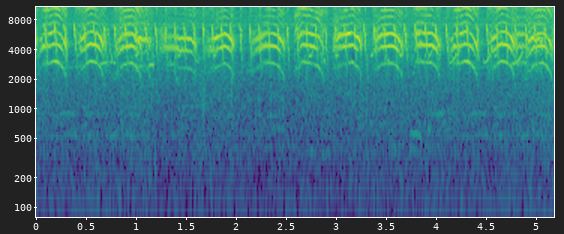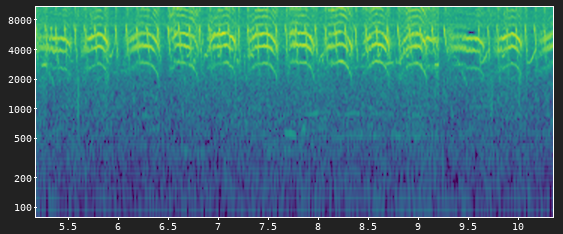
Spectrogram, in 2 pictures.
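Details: Repeated high, bright arched chirps of a bar-winged prinia, mixed with other bird calls as a training track for songbirds. Notes pour out in quick bursts of about half a second, separated by short gaps, for ten seconds.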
